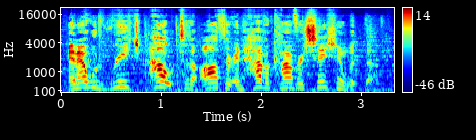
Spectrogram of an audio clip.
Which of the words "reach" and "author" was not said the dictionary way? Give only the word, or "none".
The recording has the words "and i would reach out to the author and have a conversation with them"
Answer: none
